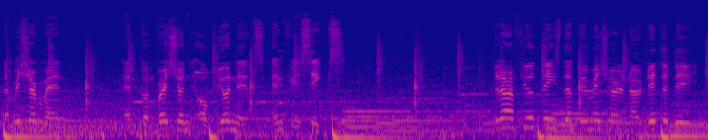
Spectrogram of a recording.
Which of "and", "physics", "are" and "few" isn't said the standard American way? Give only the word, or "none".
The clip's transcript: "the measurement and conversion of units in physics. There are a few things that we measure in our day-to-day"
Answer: physics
